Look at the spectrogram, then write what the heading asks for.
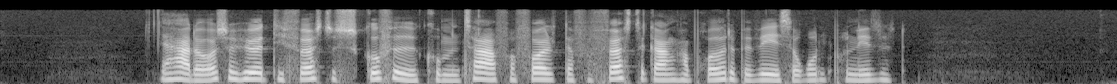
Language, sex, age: Danish, female, 41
